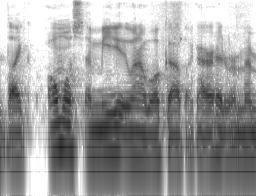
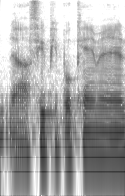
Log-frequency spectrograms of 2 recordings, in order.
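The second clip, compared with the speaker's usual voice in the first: normal talking voice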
